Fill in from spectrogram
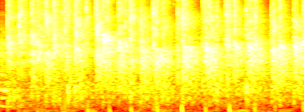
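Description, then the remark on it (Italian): Dense crowd applause in a Radio Dinamo segment, many hands clapping at once in a steady, loud wash of sharp overlapping claps that keeps up without pause for about three seconds, with no voices. “Fatevi un grande applauso.”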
